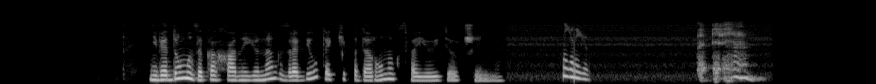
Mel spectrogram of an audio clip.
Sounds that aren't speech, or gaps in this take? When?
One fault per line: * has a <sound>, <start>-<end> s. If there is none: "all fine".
* has a chirp, 5.6-5.9 s
* has a throat clearing, 7.0-7.7 s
